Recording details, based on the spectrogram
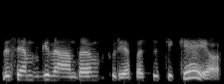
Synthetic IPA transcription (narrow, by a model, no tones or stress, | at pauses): ʋʲɪsʲiɛmsɡʲiːʋʲæˑnt̪oːjeːmskʊɾʲiɛpɐsʲɪt̪ʲɪkʲeːjo̰ː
